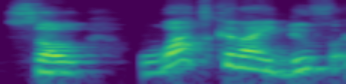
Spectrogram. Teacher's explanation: my intonation goes up. My voice goes up.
